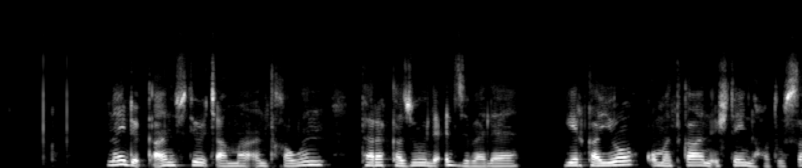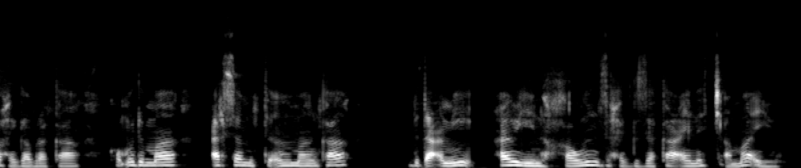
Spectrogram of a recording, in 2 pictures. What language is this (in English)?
Tigrinya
